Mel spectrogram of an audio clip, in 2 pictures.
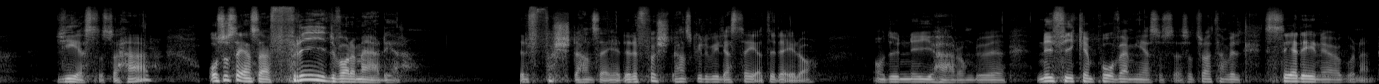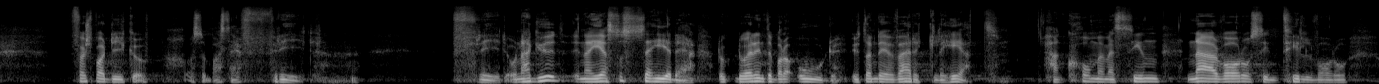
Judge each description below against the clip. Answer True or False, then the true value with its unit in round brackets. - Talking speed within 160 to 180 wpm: False (190 wpm)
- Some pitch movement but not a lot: True (3.4 semitones)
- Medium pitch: False (130 Hz)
